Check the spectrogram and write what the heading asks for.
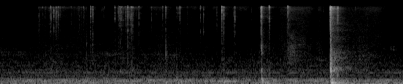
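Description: Computer keyboard being typed on: a few scattered keystrokes entering a password, then one louder click a little over three seconds in.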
